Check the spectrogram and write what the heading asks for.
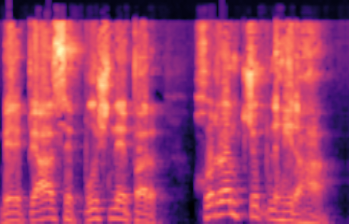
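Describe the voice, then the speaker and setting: Male horror storyteller, slow and measured, lively rise and fall, suspenseful. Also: mid-range voice. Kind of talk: scripted first-person horror narration.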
